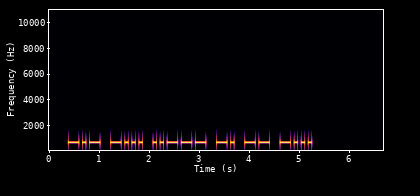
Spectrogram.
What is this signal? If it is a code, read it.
Morse code, heard as a keyed tone, about 17 wpm, 700 Hz. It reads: KB2NMB
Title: USA Call Signs Repeated 2x 17wpm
